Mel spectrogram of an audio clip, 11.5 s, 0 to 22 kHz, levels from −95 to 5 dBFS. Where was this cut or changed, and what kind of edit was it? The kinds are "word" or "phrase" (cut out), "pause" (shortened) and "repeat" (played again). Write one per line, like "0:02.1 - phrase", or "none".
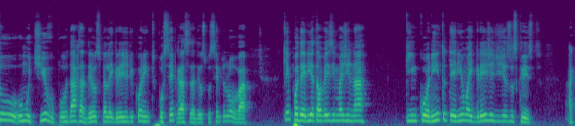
0:01.6 - word
0:03.5 - word
0:05.8 - word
